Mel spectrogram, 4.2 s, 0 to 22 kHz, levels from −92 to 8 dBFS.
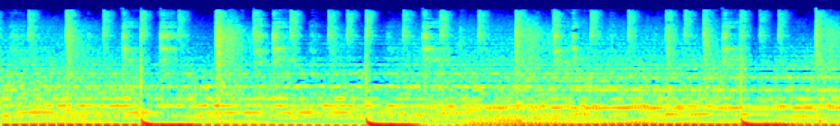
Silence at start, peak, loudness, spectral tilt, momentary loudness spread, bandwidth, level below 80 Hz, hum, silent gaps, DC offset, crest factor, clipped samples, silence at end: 0 s; 0 dBFS; -16 LUFS; -5 dB/octave; 7 LU; 15.5 kHz; -12 dBFS; none; none; under 0.1%; 10 dB; under 0.1%; 0 s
